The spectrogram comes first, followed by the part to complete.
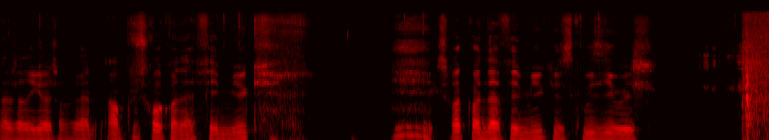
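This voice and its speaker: Recorded dry and close with no echo, a man at medium pitch with a dark, mellow tone speaks at a fairly quick pace with ordinary pitch variation and long, frequent pauses. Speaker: gaming streamer. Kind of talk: live gaming stream chat. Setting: online voice chat while streaming. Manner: animated.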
